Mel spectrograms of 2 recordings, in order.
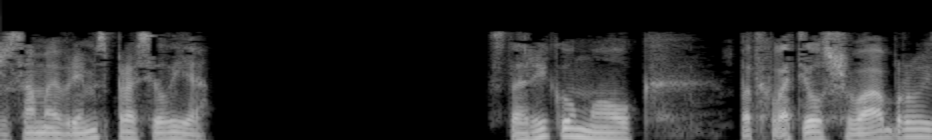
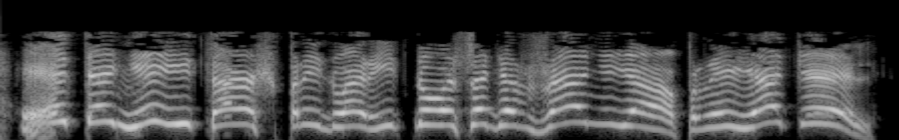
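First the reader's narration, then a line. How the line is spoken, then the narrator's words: Yelling. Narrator (Russian): завопил он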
